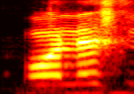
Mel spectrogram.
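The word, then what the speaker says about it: honest: पहला देखते हैं my mother is अ ऑनेस्ट मैन, तो ऑनेस्ट में किसकी साउंड आ रही है, ए ओ की, क्योंकि एच जो है वो साइलेंट है इसलिए ये गलत है हमारा।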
